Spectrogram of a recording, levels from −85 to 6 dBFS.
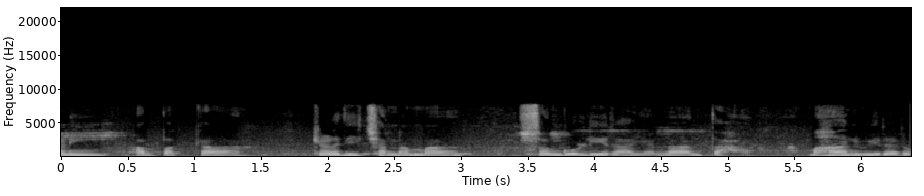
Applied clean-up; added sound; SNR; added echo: none; none; none; none.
